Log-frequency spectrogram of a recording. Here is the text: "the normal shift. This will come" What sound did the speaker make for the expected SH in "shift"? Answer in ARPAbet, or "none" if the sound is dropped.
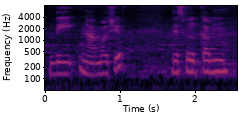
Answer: SH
